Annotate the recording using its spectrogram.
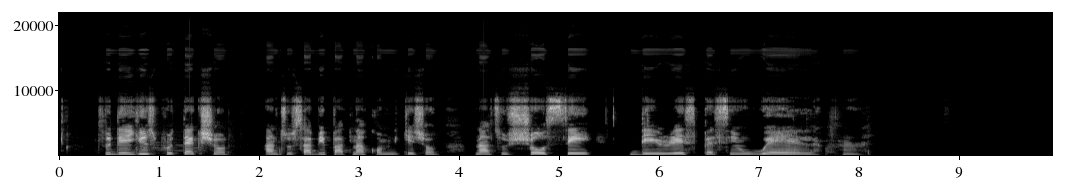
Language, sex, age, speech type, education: Nigerian Pidgin, female, 15-29, spontaneous, tertiary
